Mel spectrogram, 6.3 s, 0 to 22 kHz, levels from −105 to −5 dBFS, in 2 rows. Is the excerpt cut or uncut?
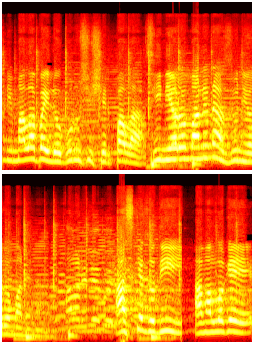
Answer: cut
